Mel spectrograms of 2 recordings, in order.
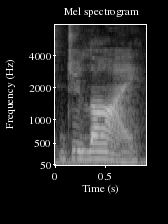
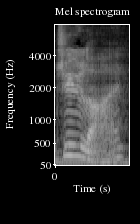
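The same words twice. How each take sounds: First: The stress is on the second syllable. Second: The stress is on the first syllable. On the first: The speaker calls it right. "We actually emphasize that ending" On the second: The speaker calls it wrong. "It's not July"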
